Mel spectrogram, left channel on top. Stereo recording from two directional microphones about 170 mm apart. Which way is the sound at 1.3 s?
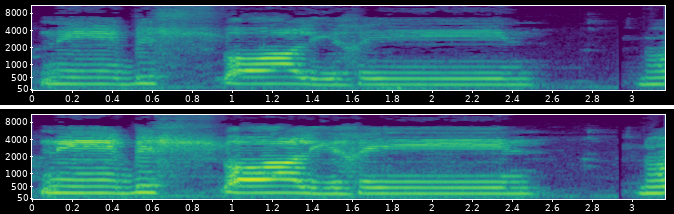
15° left (ahead or behind).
